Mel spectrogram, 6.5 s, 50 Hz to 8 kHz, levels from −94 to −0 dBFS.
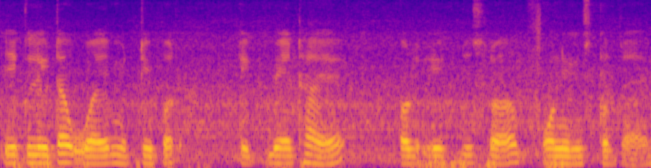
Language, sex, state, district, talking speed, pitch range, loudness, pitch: Hindi, male, Gujarat, Gandhinagar, 145 wpm, 130-140 Hz, -16 LUFS, 135 Hz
